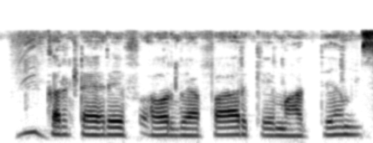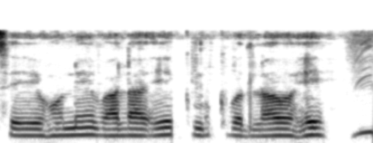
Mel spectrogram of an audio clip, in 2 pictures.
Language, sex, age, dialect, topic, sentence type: Hindi, male, 25-30, Awadhi Bundeli, banking, statement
